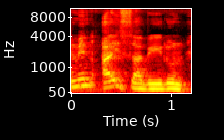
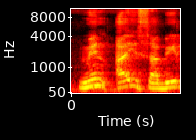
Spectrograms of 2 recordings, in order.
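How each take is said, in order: First: The last word ends with an added -un syllable. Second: The last word ends without an -un syllable. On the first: This is the full written form. "लिखने के लिए वैसे लिखा हुआ है मिन आई सबीलुन" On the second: This is how it is said in speech. "लेकिन मिन आई सबील हम कहेंगे।"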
